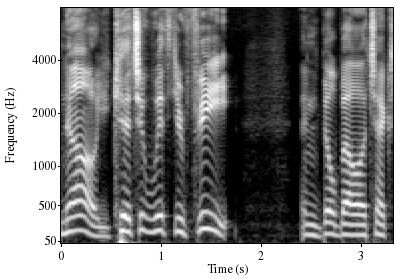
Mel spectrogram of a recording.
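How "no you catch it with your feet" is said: cynical, sarcastic, pitched-up mocking. Retelling a coach's reply about catching punts: imitating Bill Belichick sarcastically mocking.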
